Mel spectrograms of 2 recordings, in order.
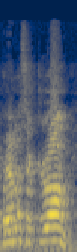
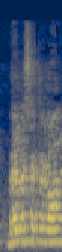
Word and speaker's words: Bremsstrahlung: भी दिया गया है जिसको बोला जाता है ब्रह्मस्ट्रॉन्ग। ब्रह्मस्ट्रॉन्ग के स्पेलिंग है BREMSSTRAHLUNG।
